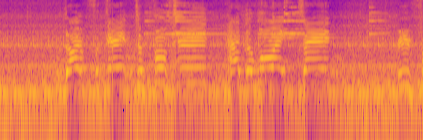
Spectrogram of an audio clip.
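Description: A voice speaking outdoors over the steady low rumble of idling car engines.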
